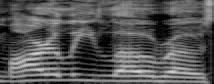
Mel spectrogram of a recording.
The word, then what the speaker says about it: Marlie Lorose: It's Marlie Lorose. So just spell it.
